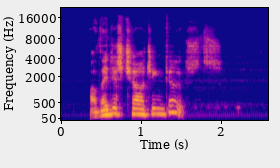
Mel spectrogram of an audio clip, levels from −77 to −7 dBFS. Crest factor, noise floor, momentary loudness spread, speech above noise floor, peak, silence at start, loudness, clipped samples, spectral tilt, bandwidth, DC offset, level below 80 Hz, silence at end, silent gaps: 20 dB; -56 dBFS; 15 LU; 32 dB; -6 dBFS; 0.35 s; -23 LUFS; under 0.1%; -3.5 dB/octave; 18 kHz; under 0.1%; -68 dBFS; 0.6 s; none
